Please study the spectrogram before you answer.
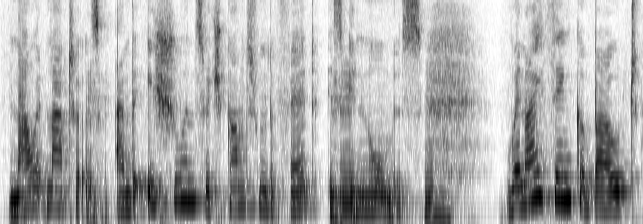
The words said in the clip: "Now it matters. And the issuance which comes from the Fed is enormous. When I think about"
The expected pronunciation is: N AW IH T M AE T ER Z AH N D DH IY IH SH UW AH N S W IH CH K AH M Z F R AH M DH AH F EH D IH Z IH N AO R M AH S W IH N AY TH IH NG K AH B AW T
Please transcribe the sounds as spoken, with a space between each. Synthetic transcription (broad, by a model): N AW IH T M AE T ER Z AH N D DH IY IH SH UW AH N S W IH CH K AH M Z F R AH M DH AH F EH D IH Z IH N AO R M AH S W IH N AY TH IH NG K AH B AW T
